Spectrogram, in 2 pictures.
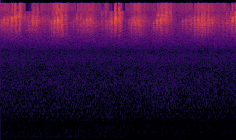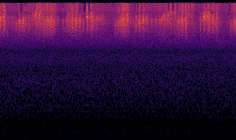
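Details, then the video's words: Evening crickets at sunset, recorded naturally: thin, high-pitched chirping in rhythmic bursts roughly every half second, a continuous insect chorus with nothing else standing out. "crickets chirping sound"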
